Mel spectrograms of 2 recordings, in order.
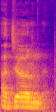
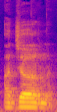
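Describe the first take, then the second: No difference in how they are said.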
